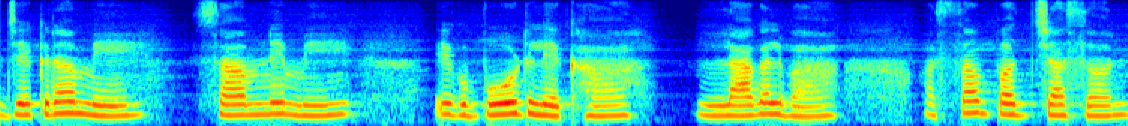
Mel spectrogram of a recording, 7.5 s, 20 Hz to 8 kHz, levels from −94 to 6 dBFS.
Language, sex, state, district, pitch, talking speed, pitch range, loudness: Bhojpuri, female, Uttar Pradesh, Deoria, 210 Hz, 110 wpm, 195-225 Hz, -18 LUFS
